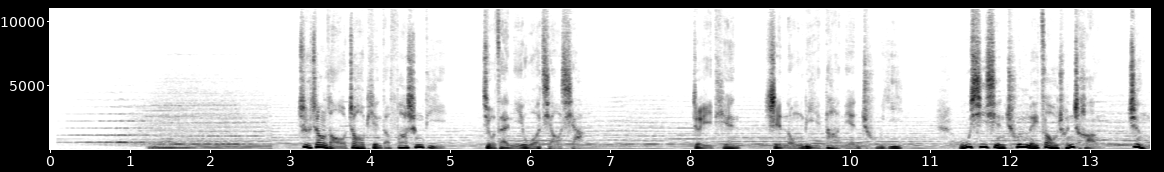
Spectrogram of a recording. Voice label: 男 纪录片 磁性讲述; 高端磁性; 质感磁性; 中国乡镇企业博物馆尾厅

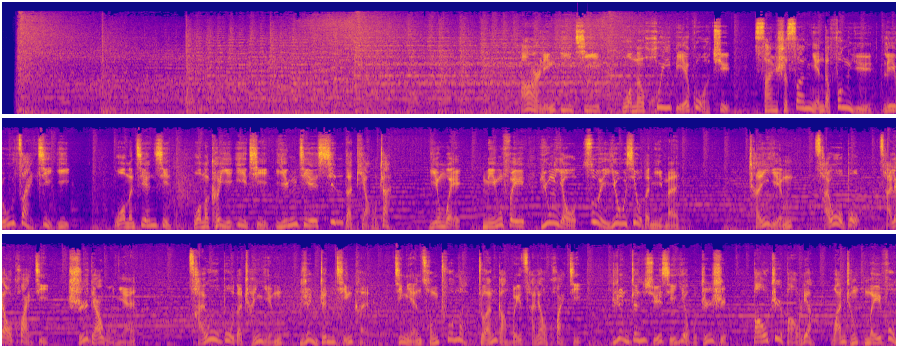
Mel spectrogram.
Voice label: 男 颁奖专题; 男30-柔和 大气浑厚

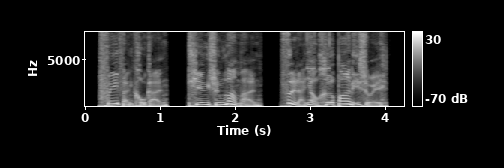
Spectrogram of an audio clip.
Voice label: 男 广告配音 年轻 质感; 磁性质感; 年轻时尚; 巴黎水

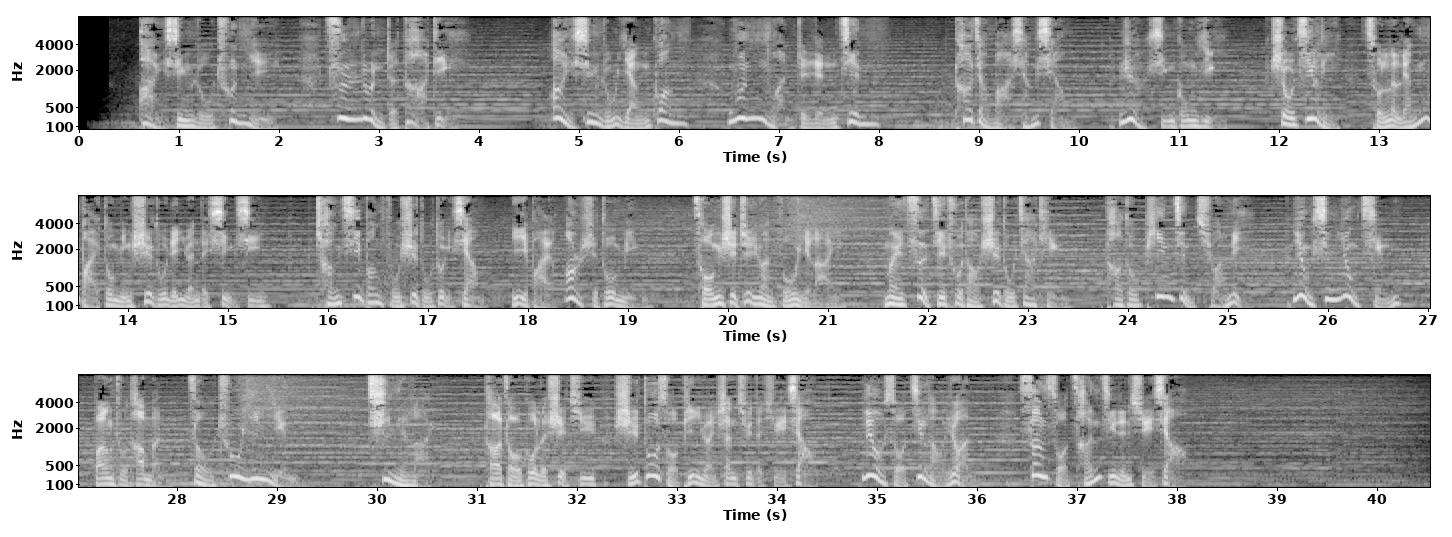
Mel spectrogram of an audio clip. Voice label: 男 先进人物颁奖, 大气浑厚

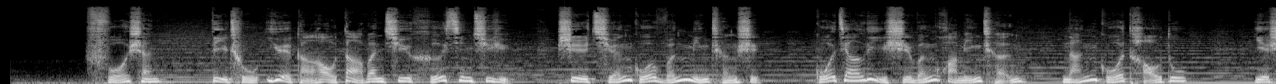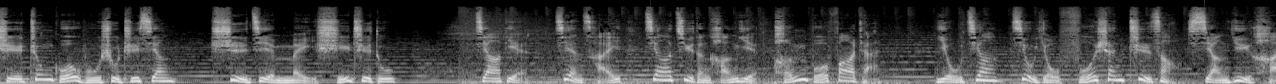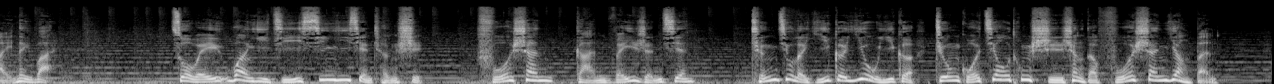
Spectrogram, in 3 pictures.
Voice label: 男 城市宣传 磁性大气; 年轻厚重; 大气浑厚; 佛山创建国家'公交都市'示范城市

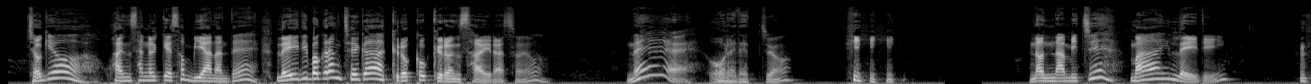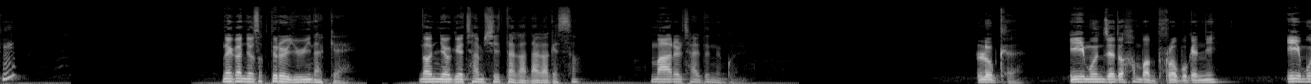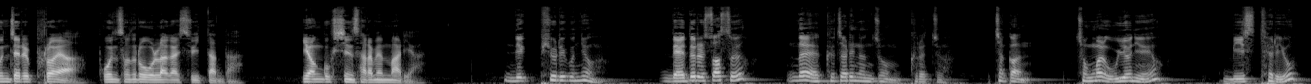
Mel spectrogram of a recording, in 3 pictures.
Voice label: 韩语男声

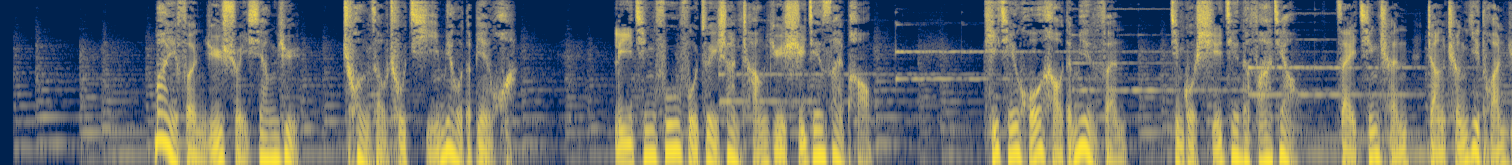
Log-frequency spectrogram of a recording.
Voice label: 男 纪录片 舌尖风格; 美食; 大气主流 舌尖感

